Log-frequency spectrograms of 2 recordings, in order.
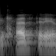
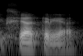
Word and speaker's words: Kshatriya: The Kshatriya, well, I pronounce it the Bengali way, Kshatriya, but it's in India, Kshatriya. The Kshatriya is, he does good for others in material ways, in outward ways, in thing ways.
